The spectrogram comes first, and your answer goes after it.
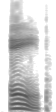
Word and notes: ape: American English

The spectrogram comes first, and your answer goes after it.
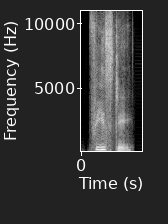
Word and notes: feisty: Indian

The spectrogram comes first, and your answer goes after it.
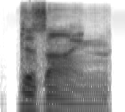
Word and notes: design: British English

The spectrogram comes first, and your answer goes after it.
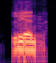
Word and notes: lierne: British English

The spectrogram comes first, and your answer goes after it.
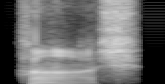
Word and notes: harsh: British English

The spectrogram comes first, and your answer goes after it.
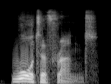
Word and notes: waterfront: British English

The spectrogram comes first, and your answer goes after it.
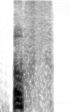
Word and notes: of: Indian

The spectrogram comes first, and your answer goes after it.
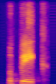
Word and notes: opaque: Indian

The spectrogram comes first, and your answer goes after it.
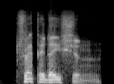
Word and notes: trepidation: British English

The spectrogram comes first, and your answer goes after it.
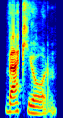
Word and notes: vacuum: Indian

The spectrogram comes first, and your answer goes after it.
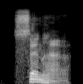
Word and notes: senhor: British English

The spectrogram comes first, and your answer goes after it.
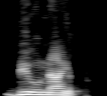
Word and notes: bunyip: Indian

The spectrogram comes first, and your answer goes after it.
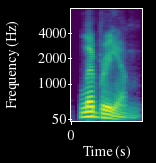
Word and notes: Librium: American English

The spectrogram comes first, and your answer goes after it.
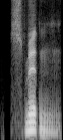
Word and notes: smitten: American English

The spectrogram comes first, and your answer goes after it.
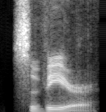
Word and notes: severe: American English

